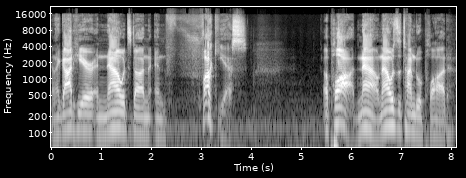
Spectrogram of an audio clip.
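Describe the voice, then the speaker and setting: A podcast host who's also a professional voice actor talks alone on a casual show. His voice is on the low side, slow, with a sharp tone. He rambles, jokes, puts himself down, and swears now and then.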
